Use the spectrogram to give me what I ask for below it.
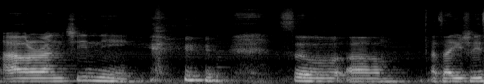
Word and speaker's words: arancini: It's an Italian dish and it's called arancini. It's pronounced with the roll of the tongue, arancini.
